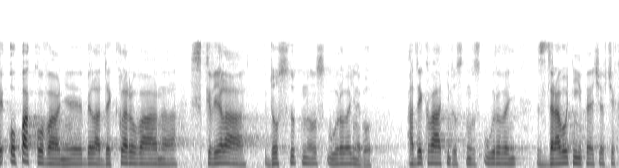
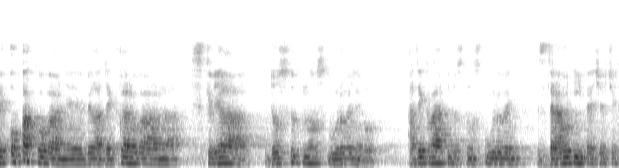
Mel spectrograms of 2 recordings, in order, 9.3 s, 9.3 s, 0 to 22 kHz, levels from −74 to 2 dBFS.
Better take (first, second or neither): first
